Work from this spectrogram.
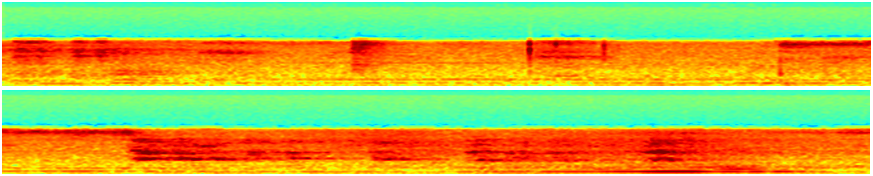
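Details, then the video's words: Bulldog snoring: low, rumbling breaths that grow rougher and louder in the second half, with raspy snorts roughly every three seconds over a steady background hum. "BULLDOG SNORING :p"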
